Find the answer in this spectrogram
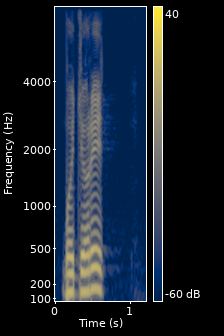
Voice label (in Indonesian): "bojorit" tinggi, Mpur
